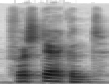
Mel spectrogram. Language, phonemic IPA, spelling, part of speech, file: Dutch, /vərˈstɛr.kənt/, versterkend, verb, Nl-versterkend.ogg
- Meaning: present participle of versterken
